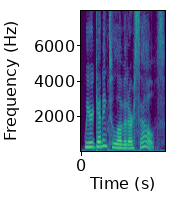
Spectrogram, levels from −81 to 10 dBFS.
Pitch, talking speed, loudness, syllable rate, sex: 240 Hz, 250 wpm, -18 LUFS, 7.1 syllables/s, female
